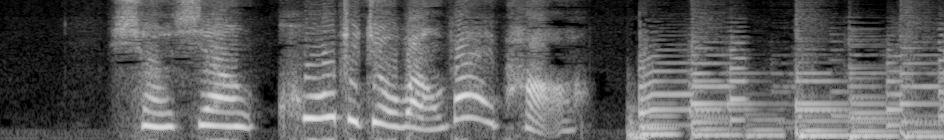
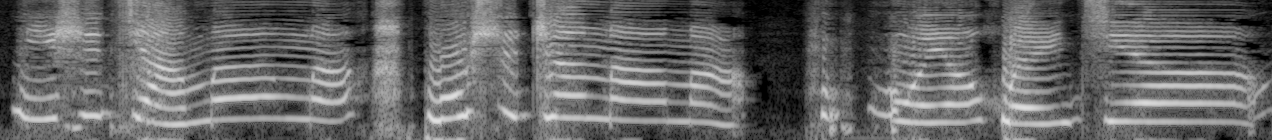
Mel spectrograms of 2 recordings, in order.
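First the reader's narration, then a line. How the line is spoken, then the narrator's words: Crying. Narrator (Chinese): 小象一咧嘴，哭了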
